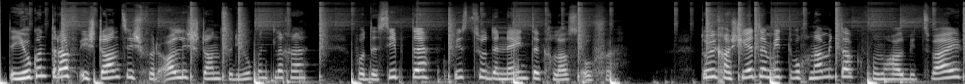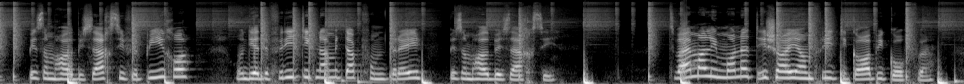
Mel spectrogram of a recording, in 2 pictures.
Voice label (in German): werbung; jugi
